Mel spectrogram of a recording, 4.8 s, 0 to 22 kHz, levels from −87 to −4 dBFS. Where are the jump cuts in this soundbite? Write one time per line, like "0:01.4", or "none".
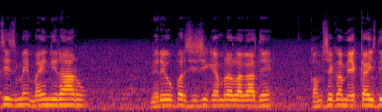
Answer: none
